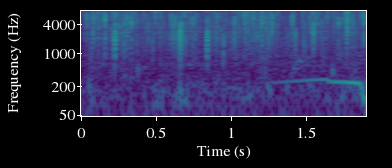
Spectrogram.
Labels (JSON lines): {"label": "biophony, cascading saw", "recorder": "SoundTrap 600 or HydroMoth"}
